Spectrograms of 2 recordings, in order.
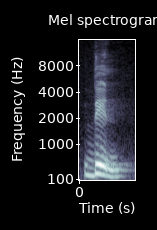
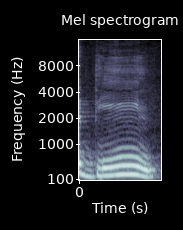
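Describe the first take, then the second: First: दिन with a short, quick इ; short vowel din. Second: दीन with the ई held long; long vowel deen. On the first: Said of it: "एक छोटे से उदाहरण से हम समझते हैं". (छोटी इ के साथ दिन, जल्दी बोला हुआ) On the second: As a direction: stretch the ई in दीन. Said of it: "दिन और दीन बोलने में हमें ज़्यादा टाइम लगा है". (दीन में ई को लंबा खींचकर) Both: Shown as a demonstration.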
